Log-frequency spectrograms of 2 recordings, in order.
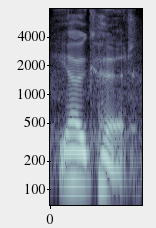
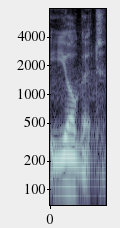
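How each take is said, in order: First: It is said with an Australian pronunciation. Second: It is said with a British pronunciation. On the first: The speaker calls it right. "That's the name" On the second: The speaker calls it wrong. "Not yogurt"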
